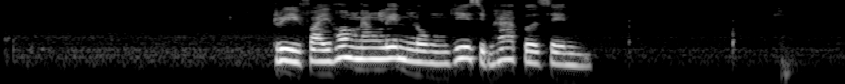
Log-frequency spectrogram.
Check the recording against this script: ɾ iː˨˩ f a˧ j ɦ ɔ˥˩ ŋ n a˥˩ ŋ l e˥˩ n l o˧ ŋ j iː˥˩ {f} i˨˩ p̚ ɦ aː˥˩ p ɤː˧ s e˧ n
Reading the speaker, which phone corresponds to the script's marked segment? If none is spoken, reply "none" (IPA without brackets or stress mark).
s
